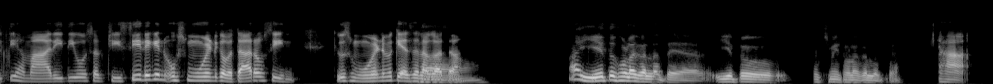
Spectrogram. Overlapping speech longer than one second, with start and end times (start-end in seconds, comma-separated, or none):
none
